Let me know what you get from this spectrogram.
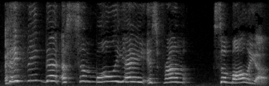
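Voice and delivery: slow, drawn-out punchline. Real, not acted. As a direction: spell the punchline out slowly.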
